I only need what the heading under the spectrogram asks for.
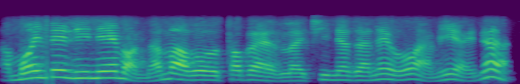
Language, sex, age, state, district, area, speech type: Nepali, male, 60+, West Bengal, Kalimpong, rural, conversation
